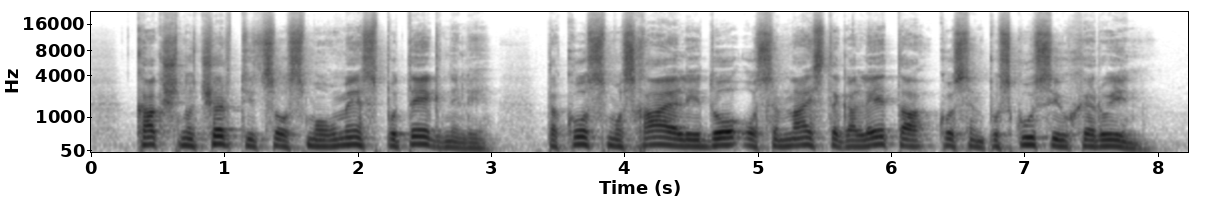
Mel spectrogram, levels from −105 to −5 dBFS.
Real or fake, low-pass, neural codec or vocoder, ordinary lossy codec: real; none; none; none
